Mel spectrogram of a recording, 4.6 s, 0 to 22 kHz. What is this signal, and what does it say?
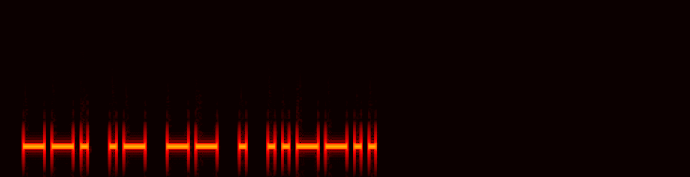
Morse code, heard as a keyed tone, about 25 wpm, 700 Hz. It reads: GAME?
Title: Sentences from Top 1600 Words 25wpm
